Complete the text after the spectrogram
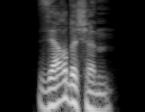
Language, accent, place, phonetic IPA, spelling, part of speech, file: German, Germany, Berlin, [ˈzɛʁbɪʃm̩], serbischem, adjective, De-serbischem.ogg
- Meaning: strong dative masculine/neuter singular of serbisch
